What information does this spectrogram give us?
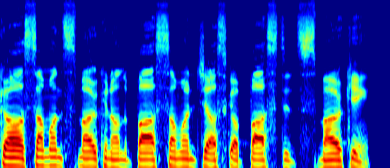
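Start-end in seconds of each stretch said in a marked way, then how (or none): none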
